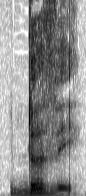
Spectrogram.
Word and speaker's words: devez: Okay, and then, vous devez. Remember, classic ending. For vous here, a Z, but then you pronounce this combination of two letters, E, devez, devez, vous devez.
